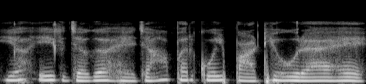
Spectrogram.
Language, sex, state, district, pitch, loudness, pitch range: Hindi, female, Jharkhand, Deoghar, 180 Hz, -15 LUFS, 170-195 Hz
